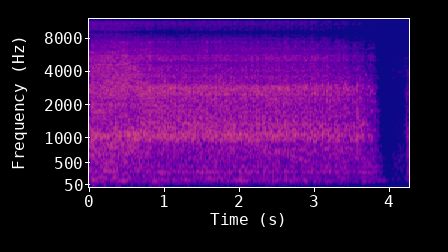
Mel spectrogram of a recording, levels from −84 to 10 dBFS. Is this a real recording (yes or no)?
yes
